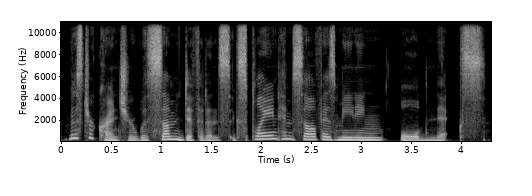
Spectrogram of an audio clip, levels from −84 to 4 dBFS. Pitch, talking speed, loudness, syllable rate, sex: 215 Hz, 155 wpm, -20 LUFS, 4.8 syllables/s, female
